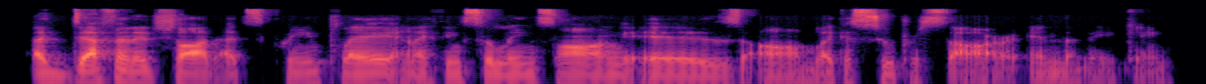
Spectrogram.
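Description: A man's fairly low voice at a moderate pace over a quiet background. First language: other than English. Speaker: film critic podcast co-host. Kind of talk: casual chat.

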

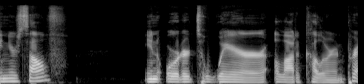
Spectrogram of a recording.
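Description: Very slowly, a woman speaks with a very deep, low pitch in a very clean recording with a silent background and a dry, close sound with no echo. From US, Los Angeles. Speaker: fashion designer. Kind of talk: interview.

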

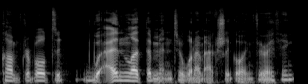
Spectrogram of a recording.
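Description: A woman speaks at a very fast pace. The sound is dry and close, with no echo. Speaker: singer and content creator. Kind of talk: casual chat. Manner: bubbly, energetic.

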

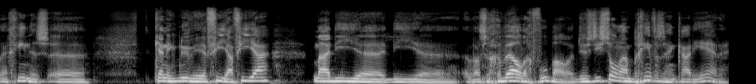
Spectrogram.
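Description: A man at a medium pitch speaks at a fairly quick pace with ordinary pitch variation, and the room echo is audible. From Drenthe, Netherlands. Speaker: podcast sidekick. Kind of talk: casual chat.

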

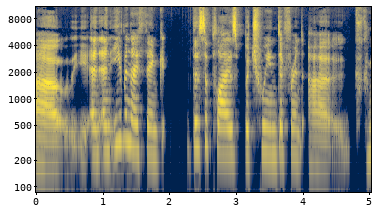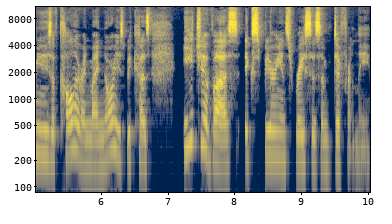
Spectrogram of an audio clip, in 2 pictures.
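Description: At a moderate pace, a woman speaks at a fairly high pitch with lively intonation, in a very clean recording with a silent background and a dry, close sound with no echo. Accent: American. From US Midwest, Minnesota. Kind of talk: interview. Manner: halting, many repeated words.

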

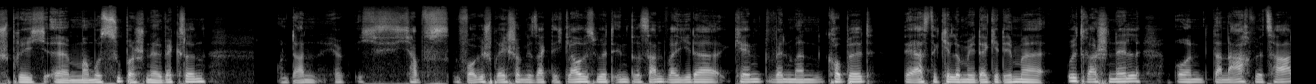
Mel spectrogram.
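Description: Monotone, flat speech from a man with a dark, mellow tone and fairly low pitch at a moderate pace, dry and close with no echo on a very clean recording with a silent background. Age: 30s. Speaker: triathlon team captain. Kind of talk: podcast interview. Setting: studio.

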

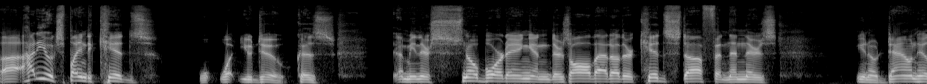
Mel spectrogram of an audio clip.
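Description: In a very clean recording with a silent background and a dry, close sound with no echo, a man speaks at a moderate pace and medium pitch with ordinary pitch variation, in an ordinary speaking voice. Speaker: podcast host. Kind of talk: podcast hosting and interview.

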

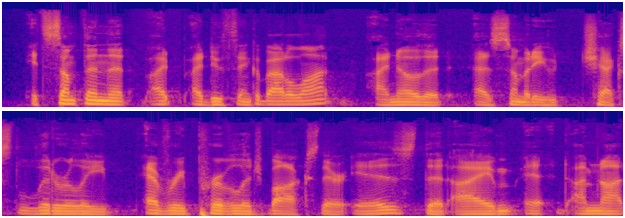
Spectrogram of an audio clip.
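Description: This is a normal speaking voice. It moves at a fairly quick pace with fairly even intonation. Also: man. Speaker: comedy writer. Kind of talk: live panel discussion. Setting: stage with audience.

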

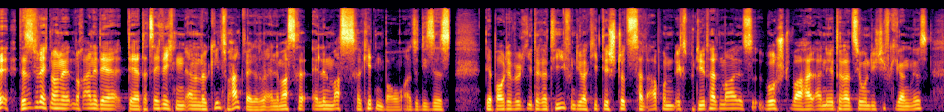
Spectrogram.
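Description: Very fast and dark, mellow in tone, a man talks with ordinary pitch variation. The recording is dry and close, with no echo. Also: very clean recording, silent background. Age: 30s. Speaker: backend developer, podcast co-host. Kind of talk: casual chat.

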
